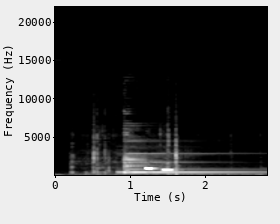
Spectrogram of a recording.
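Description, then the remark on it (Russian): A few soft clock ticks, then a single resonant chime strikes and rings out, its bright metallic tone slowly fading over the next couple of seconds, as the clock strikes one o'clock at night. Clear, no voices. “Когда часы пробили час ночи, мужчина откинул одеяло, будто уже ждал этого времени.”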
